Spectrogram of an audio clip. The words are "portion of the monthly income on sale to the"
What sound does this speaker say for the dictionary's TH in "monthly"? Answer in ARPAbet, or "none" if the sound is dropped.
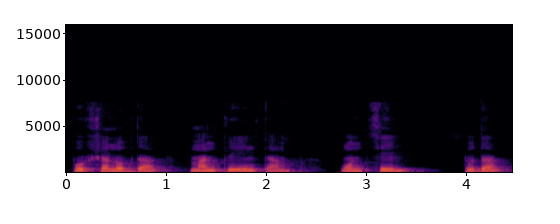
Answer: T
